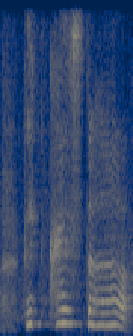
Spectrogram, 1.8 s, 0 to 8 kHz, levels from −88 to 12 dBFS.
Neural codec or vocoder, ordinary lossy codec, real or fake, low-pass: codec, 16 kHz, 2 kbps, X-Codec, HuBERT features, trained on balanced general audio; none; fake; none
